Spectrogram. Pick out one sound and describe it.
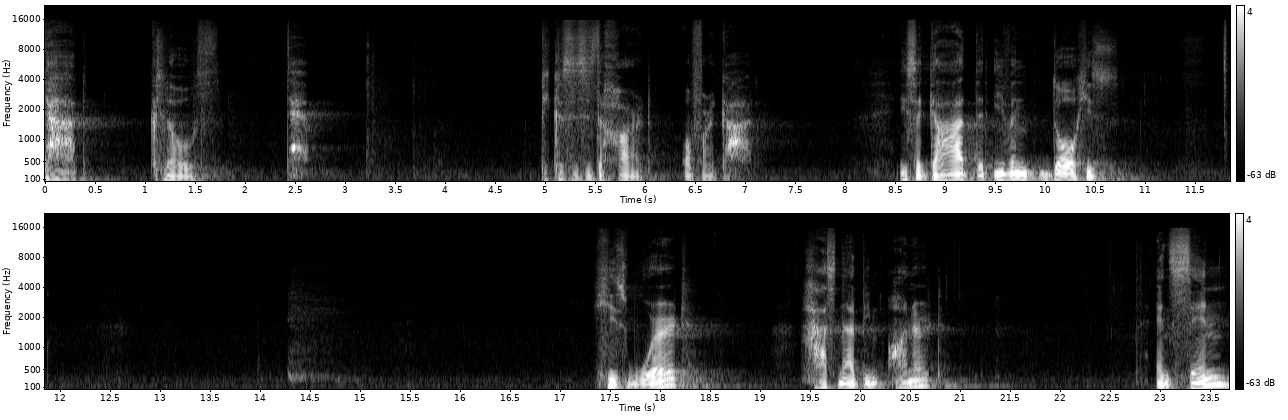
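A middle-aged man speaks with animation into a microphone, with pauses.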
